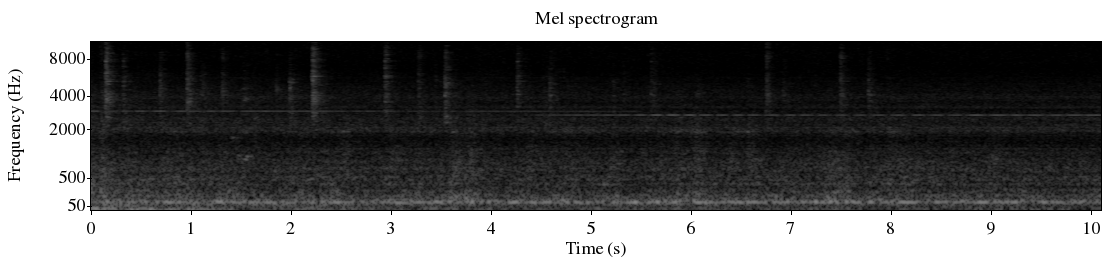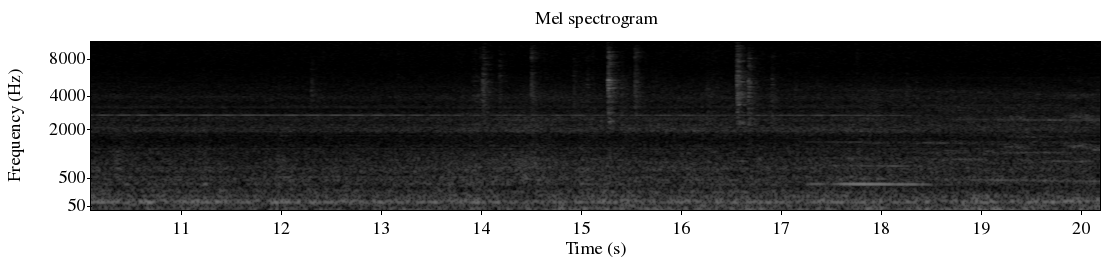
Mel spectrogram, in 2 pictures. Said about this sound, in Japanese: 扉から離れてお待ちください。お出口は左側、一番乗り場の到着です。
